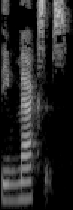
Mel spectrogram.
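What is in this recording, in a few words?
"beam axis", English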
